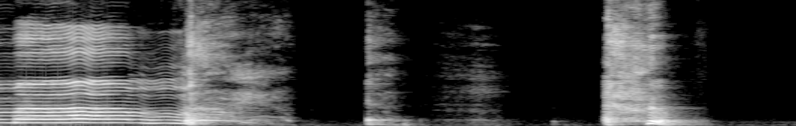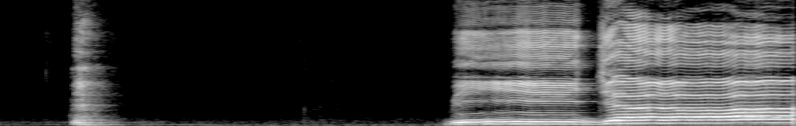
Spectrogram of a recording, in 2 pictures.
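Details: Someone testing their voice by singing sholawat Burdah at low, medium and high pitch; a held high note breaks into several short, harsh coughs, then singing resumes at a strained pitch.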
